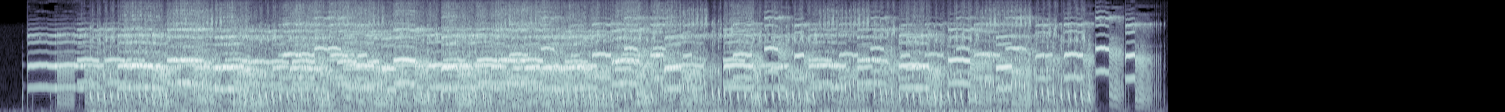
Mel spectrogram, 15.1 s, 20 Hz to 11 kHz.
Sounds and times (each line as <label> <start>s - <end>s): seabirds 0.3s - 11.6s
